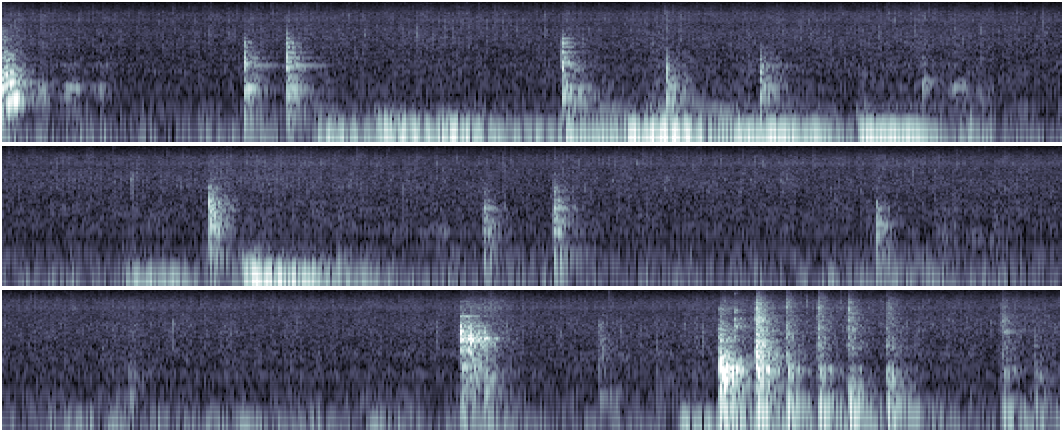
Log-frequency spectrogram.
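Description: A diced potato, onion and pepper mixture in tomato paste sizzling in a frying pan with a steady hiss, while a wooden spoon scrapes and knocks against the pan, pushing the food aside. Near the end come a sharp tap and then a quick run of clicks.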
